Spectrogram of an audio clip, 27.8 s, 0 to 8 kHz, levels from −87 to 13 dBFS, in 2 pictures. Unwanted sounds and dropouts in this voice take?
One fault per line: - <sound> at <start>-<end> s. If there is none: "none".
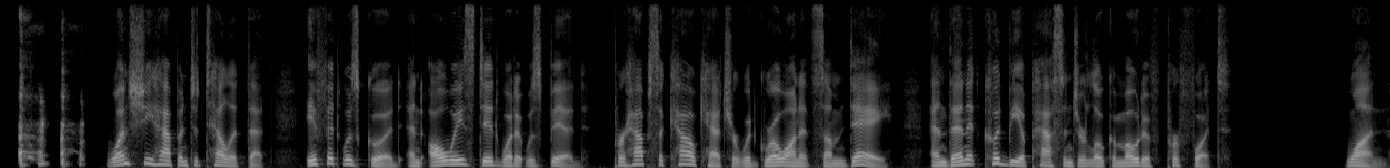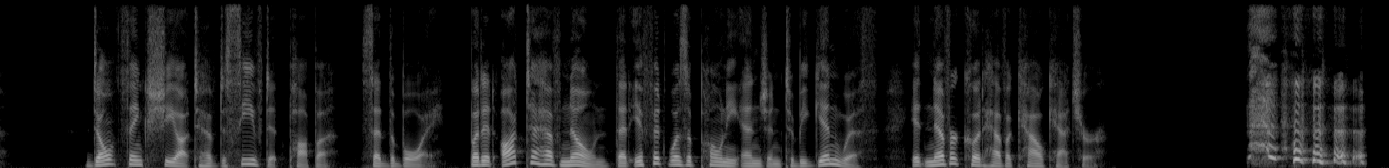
- cough at 0.2-0.9 s
- laugh at 26.4-27.6 s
